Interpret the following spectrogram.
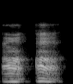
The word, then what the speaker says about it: Haha: of metaphysics, the haha, which should be pronounced ah ah, and is is more it's not so much a laugh.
